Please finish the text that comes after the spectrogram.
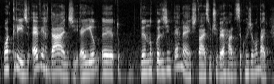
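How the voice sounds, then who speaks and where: A woman hosts a casual podcast conversation in a voice a little lower than most. She asks her questions in a relaxed, teasing tone. A faint ambient hiss sits under her voice. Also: brisk. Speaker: podcast host.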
